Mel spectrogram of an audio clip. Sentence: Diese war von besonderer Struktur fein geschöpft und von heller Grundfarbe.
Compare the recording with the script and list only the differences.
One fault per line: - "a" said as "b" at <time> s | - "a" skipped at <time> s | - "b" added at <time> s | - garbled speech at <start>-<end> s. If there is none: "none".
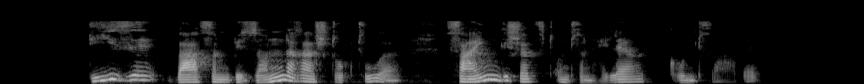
none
